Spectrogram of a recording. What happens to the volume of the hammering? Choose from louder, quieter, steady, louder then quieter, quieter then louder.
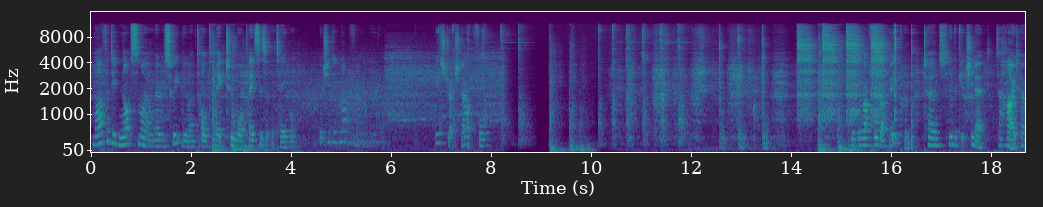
louder.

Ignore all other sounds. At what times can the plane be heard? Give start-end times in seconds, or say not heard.
4.0-8.3.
